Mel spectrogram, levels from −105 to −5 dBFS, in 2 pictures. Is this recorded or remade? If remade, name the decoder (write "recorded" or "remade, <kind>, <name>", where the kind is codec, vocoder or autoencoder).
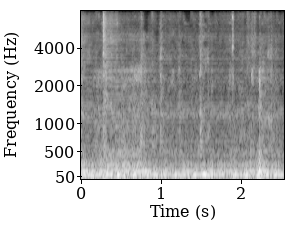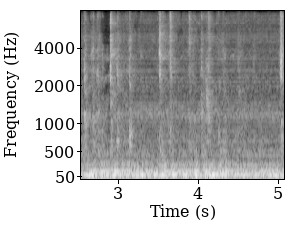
remade, vocoder, HiFi-GAN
